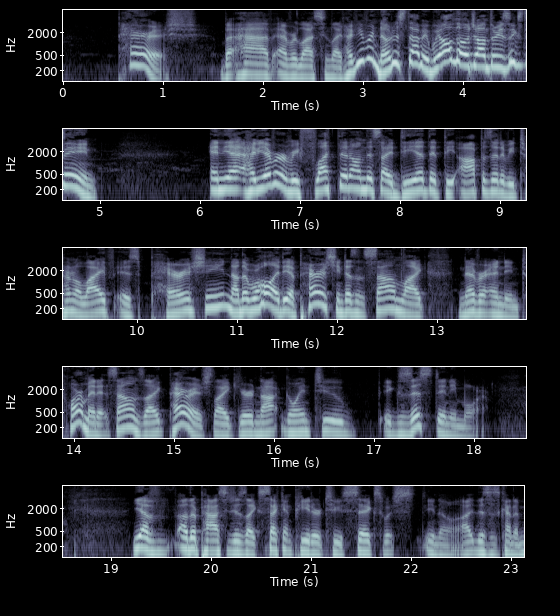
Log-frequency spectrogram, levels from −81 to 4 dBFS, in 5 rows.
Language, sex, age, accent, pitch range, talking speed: English, male, 30-49, American, 130-170 Hz, 190 wpm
